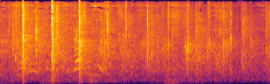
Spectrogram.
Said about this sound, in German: Ist doch okay. Und übergibst du das als Verlegerin? Ist doch, ja, ein Applaus.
